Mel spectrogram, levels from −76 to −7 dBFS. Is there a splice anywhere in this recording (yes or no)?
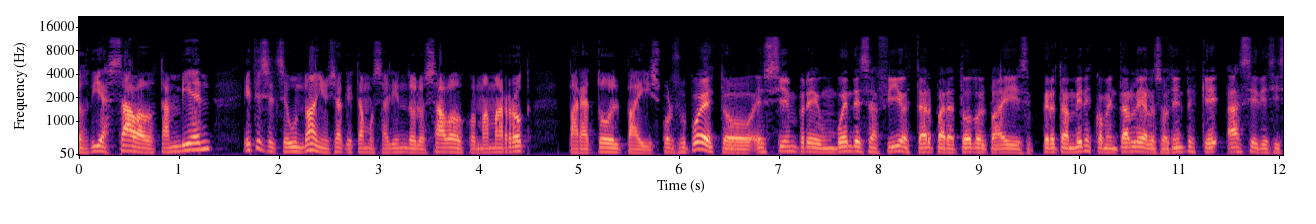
yes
